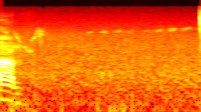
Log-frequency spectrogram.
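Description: Faint open-air field ambience with distant songbirds singing thinly in the background, after a brief spoken 'um'. A single sharp click near the end.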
